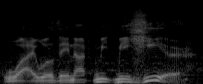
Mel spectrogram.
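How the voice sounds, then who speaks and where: An actor playing a terse bounty hunter hero in a video game, with stilted, wooden bad acting. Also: male voice, low voice, expressive, a little slow, vocal fry, slight background noise, full character voice. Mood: terse, demanding.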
